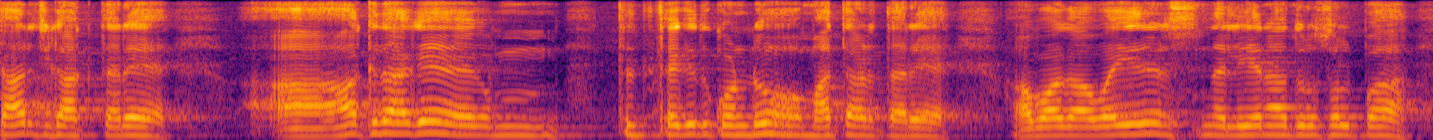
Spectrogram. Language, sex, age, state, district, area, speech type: Kannada, male, 60+, Karnataka, Bangalore Urban, rural, spontaneous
